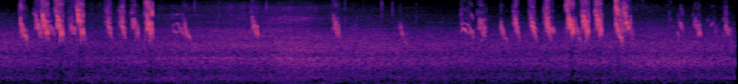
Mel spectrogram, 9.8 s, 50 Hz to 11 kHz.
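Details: Sparrows at a Tenmangu shrine, 16 December 2023, landing on a hand to take food: lively, overlapping high chirps almost throughout, busiest at the start and end, with a quieter stretch in the middle.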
